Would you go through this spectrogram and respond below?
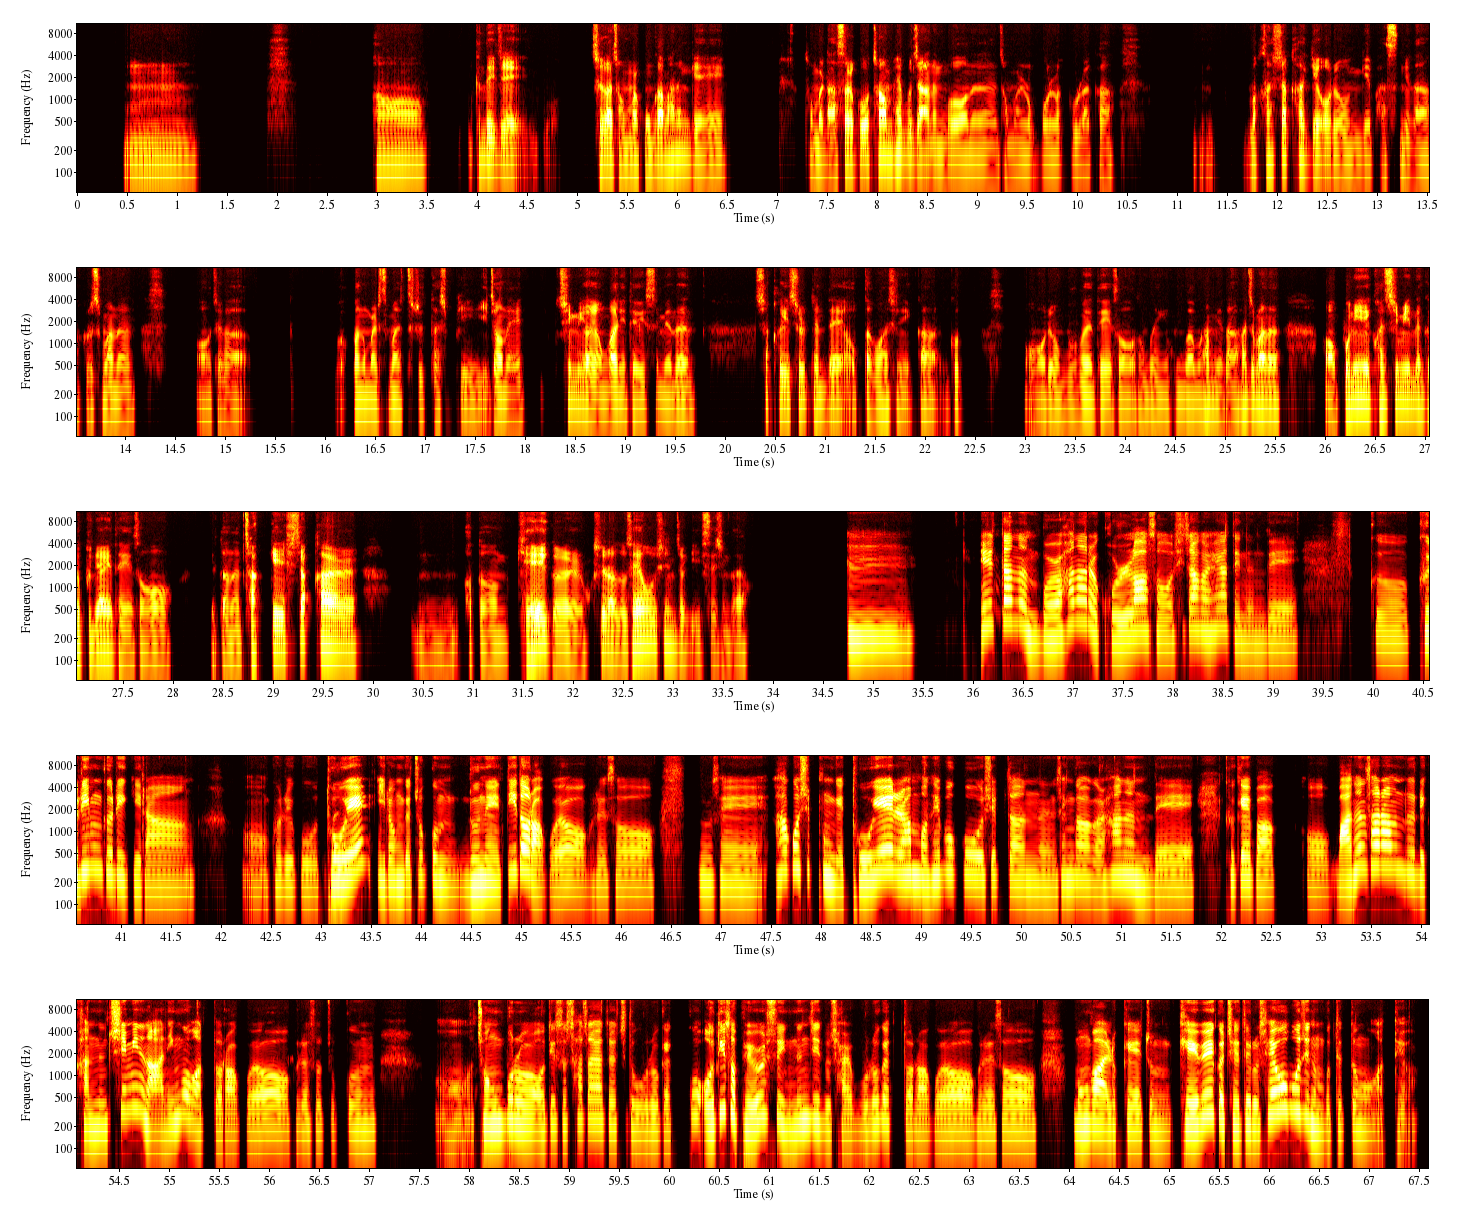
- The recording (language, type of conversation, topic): Korean, advice, 새로운 취미를 시작하는 게 무서운데 어떻게 시작하면 좋을까요?
- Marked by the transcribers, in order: other background noise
